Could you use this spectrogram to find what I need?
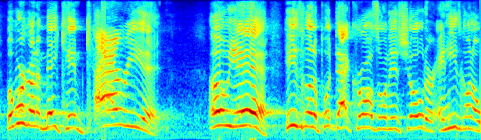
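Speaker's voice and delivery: high, loud mocking shout; gloating mob yelling up high; jeering mob.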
